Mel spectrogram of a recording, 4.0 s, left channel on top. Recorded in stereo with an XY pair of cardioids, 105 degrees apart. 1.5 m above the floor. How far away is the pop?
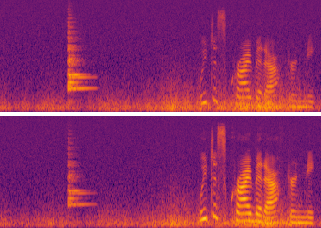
No pop in this recording.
